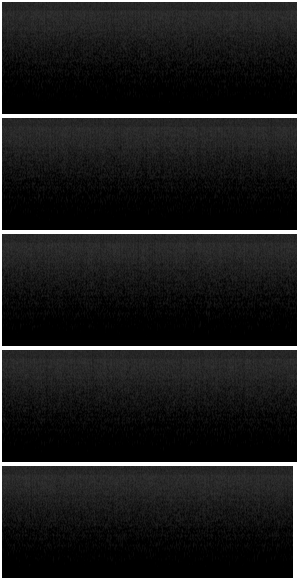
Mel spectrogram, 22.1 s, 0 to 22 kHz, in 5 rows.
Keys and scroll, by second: 16.9 5, 19.1 5.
